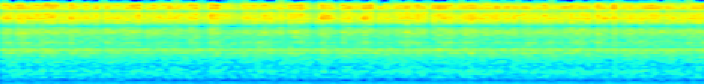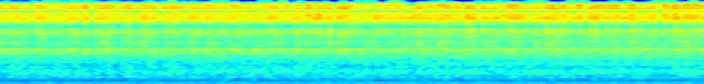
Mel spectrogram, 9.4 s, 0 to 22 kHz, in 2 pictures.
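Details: Volvo V60 B4 mild hybrid at idle after wastegate rod replacement: a light, fast metallic rattle rides over the engine note and remains. The turbocharger was then replaced under warranty and the noise disappeared.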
